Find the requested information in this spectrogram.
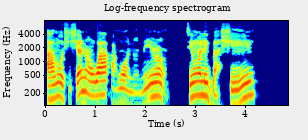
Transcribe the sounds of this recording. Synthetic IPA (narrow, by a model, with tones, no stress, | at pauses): a˨w̃ɔ̃˧o˨ʃi˨ʃɛ˨˦nãː˦˨˧wa˦a˦˨w̃ɔ̃˧ɔ˨nã˨mĩ˨˦ɾã˦˨ | ti˨˦w̃ɔ̃˦le˦˨ɡ͡ba˨ʃe˨˦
